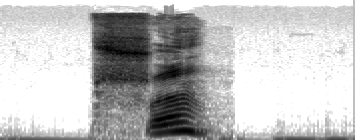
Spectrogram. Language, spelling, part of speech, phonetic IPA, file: Kabardian, пщӏы, numeral, [pɕʼə], Pshaa.ogg
- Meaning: ten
